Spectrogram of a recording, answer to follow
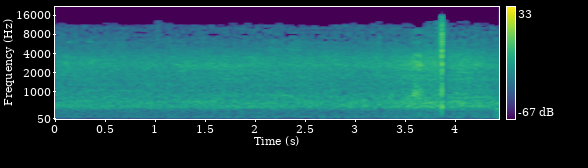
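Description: Steady murmur of a ballpark crowd, then a single sharp crack near the end as the pitch reaches home plate and the batter swings.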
